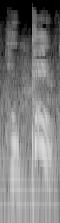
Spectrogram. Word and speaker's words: Hoopoe: Hoopoe earlier I apologize I pronounced it wrong I said who be and it's actually poopoo all right Alpine ibex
